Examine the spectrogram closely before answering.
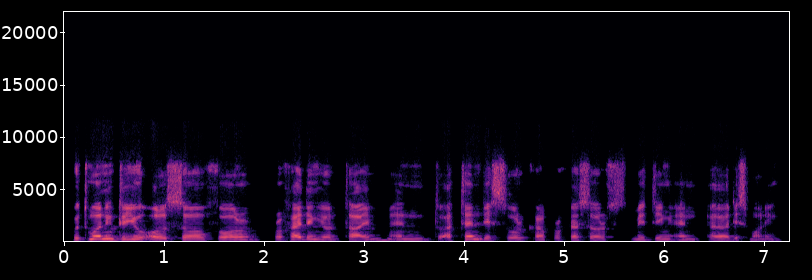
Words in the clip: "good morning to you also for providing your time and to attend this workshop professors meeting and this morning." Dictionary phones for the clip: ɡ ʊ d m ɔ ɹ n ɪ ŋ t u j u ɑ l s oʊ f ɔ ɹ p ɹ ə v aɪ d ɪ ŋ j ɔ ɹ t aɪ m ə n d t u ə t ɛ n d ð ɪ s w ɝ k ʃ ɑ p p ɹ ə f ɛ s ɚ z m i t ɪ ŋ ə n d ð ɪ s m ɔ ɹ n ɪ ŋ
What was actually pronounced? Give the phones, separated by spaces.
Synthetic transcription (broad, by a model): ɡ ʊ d m ɔ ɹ n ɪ ŋ t u j u ɑ l s oʊ f ɔ ɹ p ɹ ə v aɪ d ɪ ŋ j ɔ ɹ t aɪ m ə n t u ə t ɛ n d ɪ s w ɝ k ɑ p p ɹ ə f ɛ s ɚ s m i t ɪ ŋ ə n d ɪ s m ɔ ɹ n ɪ ŋ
